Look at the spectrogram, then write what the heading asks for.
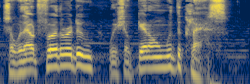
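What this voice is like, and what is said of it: Put-on cowboy accent. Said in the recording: “a very interesting accent ... Grung was translated into a cowboy accent”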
